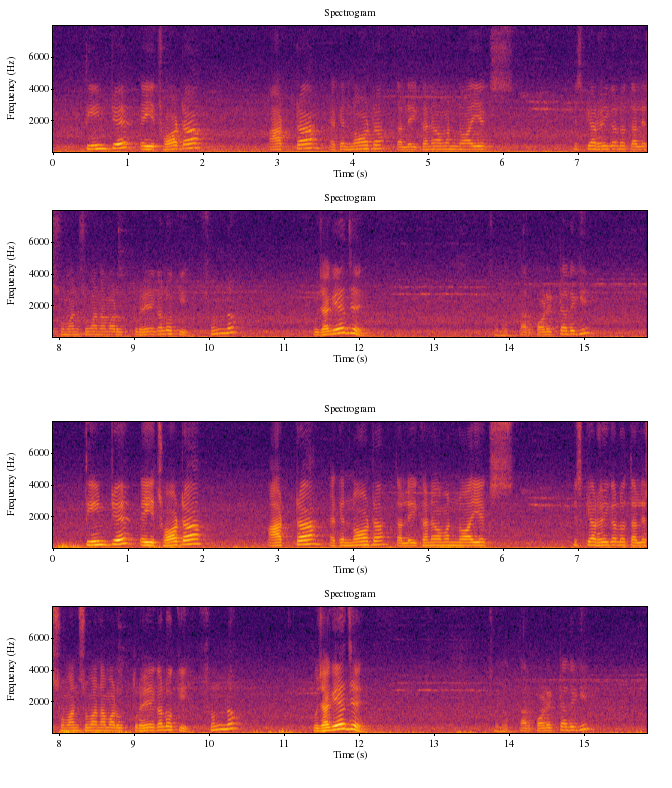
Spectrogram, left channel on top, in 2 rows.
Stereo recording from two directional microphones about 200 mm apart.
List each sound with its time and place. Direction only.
0.4 s speech: 50° right (ahead or behind)
2.9 s speech: 50° right (ahead or behind)
7.2 s speech: 50° right (ahead or behind)
11.5 s speech: 45° right (ahead or behind)
14.2 s speech: 20° right (ahead or behind)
